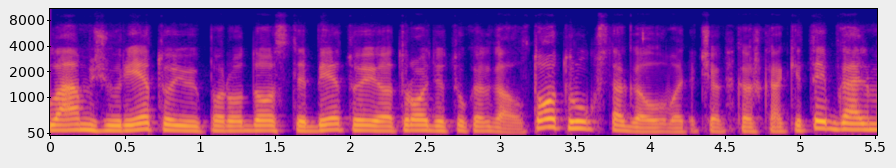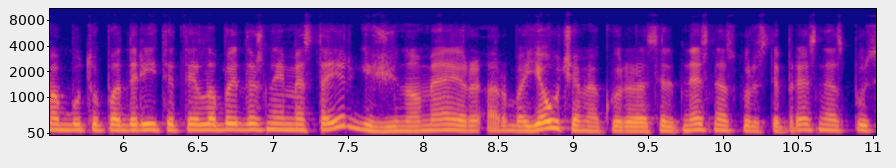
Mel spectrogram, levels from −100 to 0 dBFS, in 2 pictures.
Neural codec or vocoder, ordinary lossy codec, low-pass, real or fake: none; Opus, 24 kbps; 7.2 kHz; real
